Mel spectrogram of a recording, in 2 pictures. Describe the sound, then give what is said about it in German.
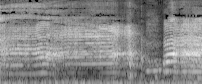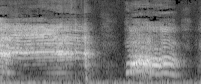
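An infant held in its mother's arms, already fed and freshly changed, wails loudly in three long, strained bursts separated by brief gasping pauses, the cries harsh and piercing, with no talking. “Es hat warm und ist im Arm der Mutter. Und schreit weiter. Schreit und schreit, stundenlang, jeden Tag, seit langem.”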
